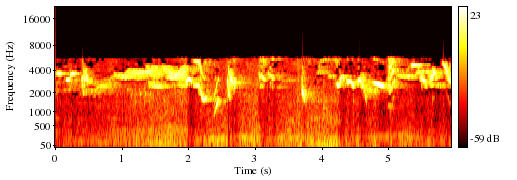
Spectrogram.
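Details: Oriental magpie-robin song, a long tutor recording for training songbirds: a rich run of clear whistles and sliding notes, some rising and some dropping sharply, with short buzzy phrases and brief pauses between bursts.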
